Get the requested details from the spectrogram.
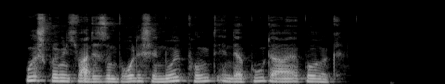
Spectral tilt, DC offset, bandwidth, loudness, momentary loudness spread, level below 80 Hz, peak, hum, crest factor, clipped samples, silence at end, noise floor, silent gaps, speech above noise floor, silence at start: -6.5 dB/octave; under 0.1%; 11.5 kHz; -25 LUFS; 4 LU; -62 dBFS; -4 dBFS; none; 22 dB; under 0.1%; 1.05 s; -78 dBFS; none; 54 dB; 0.25 s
